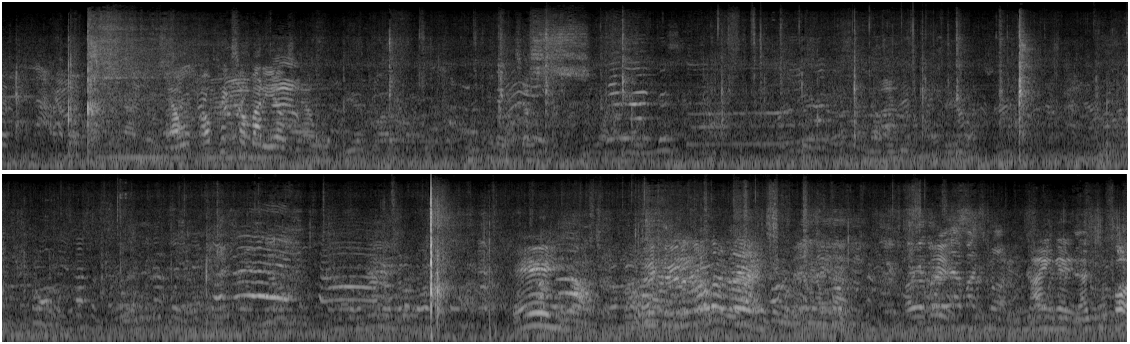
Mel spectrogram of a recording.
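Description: Men call out and shout across an open outdoor field.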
